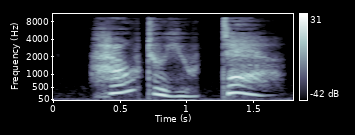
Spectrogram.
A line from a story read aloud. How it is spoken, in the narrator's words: she gasped, raging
